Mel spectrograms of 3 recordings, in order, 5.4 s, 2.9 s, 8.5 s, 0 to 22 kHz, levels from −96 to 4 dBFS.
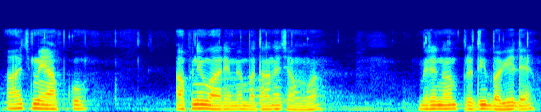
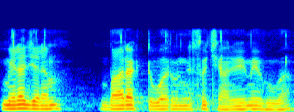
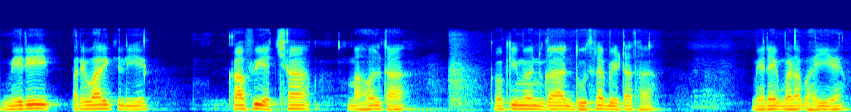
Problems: constant background noise, background conversations at intervals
